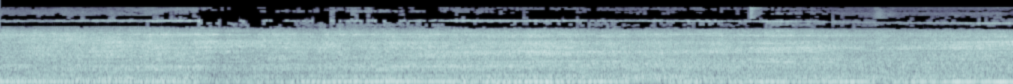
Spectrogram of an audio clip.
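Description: A diesel locomotive rumbles steadily as it approaches slowly.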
